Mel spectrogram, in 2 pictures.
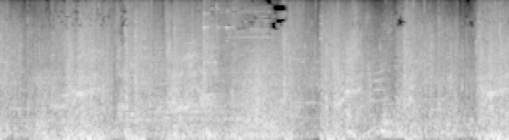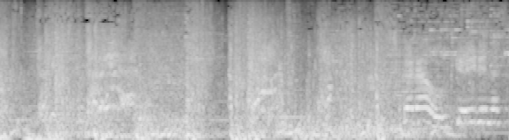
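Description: Blades slash and hits crash in quick succession.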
